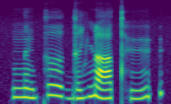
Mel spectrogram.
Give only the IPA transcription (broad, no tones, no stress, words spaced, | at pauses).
nə̃ɡkɤ ɡəʎ ɳa t̪ʰʉʔ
